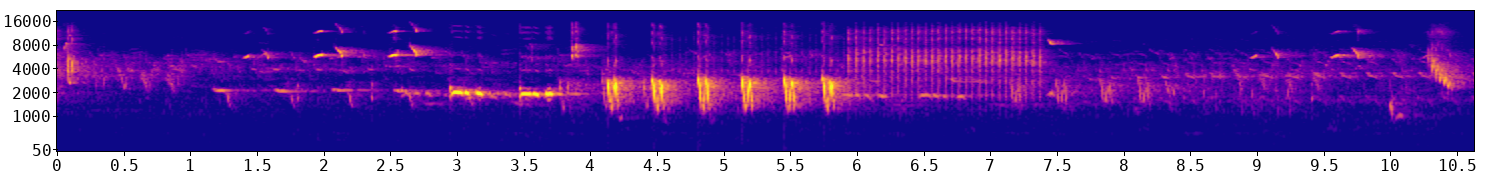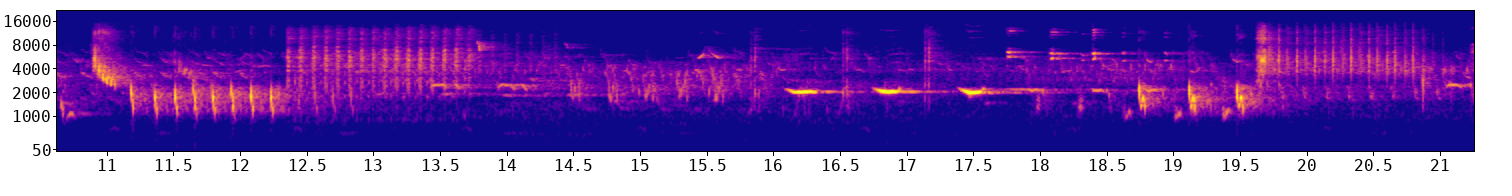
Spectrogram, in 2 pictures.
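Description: Faint birdsong: several chirping calls, with runs of quick repeated notes at about four or five a second and a few falling whistles. Three times, a short high hissing buzz lasting about a second and a half joins in.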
